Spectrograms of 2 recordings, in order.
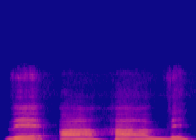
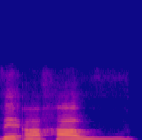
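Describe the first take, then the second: First: A short vowel sounds between v and t. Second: There is no vowel between v and t. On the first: The speaker calls it wrong. "I'm not saying ve'ahavta" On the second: The speaker calls it right. "I'm saying ve'ahavta"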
